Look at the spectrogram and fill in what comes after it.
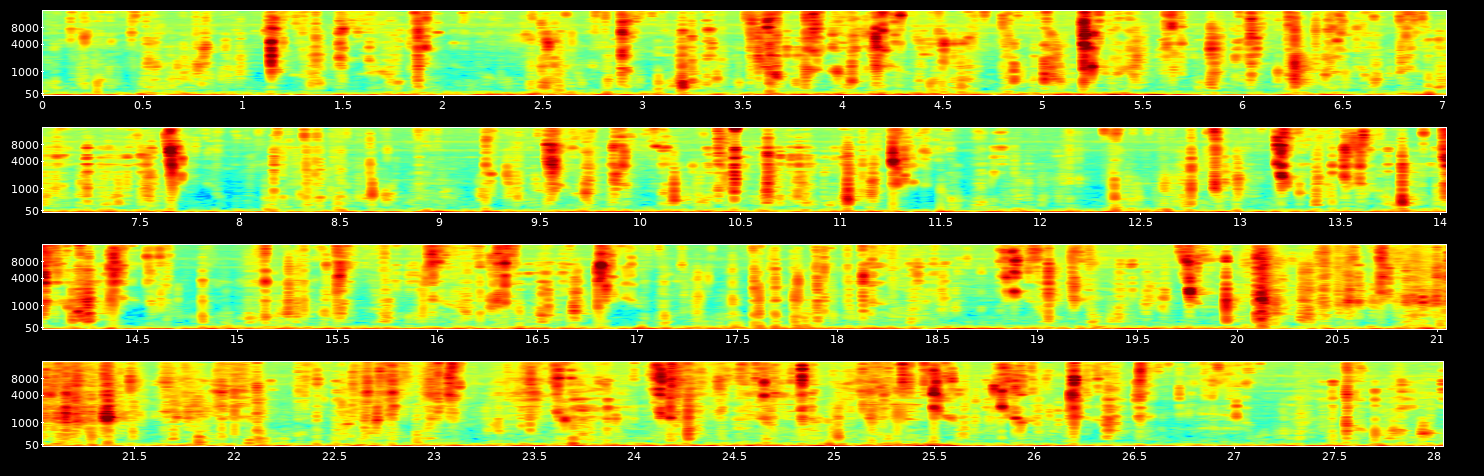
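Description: A person biting and chewing food close to the microphone: a continuous run of crunches and small clicks.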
